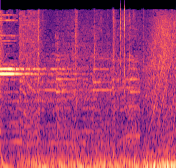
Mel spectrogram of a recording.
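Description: Volleyball arena background: music playing over the crowd's steady noise.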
